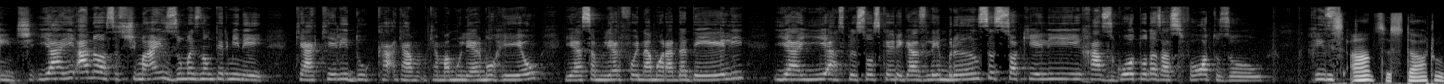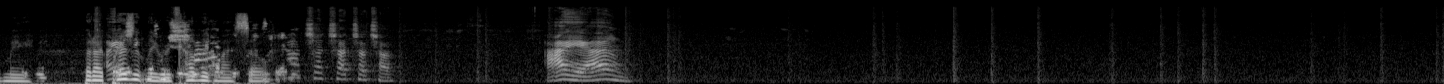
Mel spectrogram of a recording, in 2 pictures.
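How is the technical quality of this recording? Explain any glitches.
The recording has three kinds of glitches: regular skips, a leaked echo, and speech ducked during overlapping talk.

Audio missing between chunks: at 4.00, 8.95 and 13.91 s, about 40 ms vanishes, likely at 5-second processing-chunk boundaries. Each is heard as a tiny jump and shows as an abrupt waveform splice.

Echo leak: at 14.68–14.93, 15.56–15.76, 15.92–16.43, 16.59–16.82 and 17.07–17.40 s, a copy follows 263 ms behind, mostly about 10 dB down. It is likely from incomplete echo cancellation. On a spectrogram it appears as ghost harmonics trailing the originals.

Speech suppressed in double talk: from 15.62 to 17.52 s, the talker dips by up to about 10 dB, for roughly 1.5 s in total, while the other side speaks. This is likely the canceller ducking everything. It appears as sagging waveform envelopes.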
